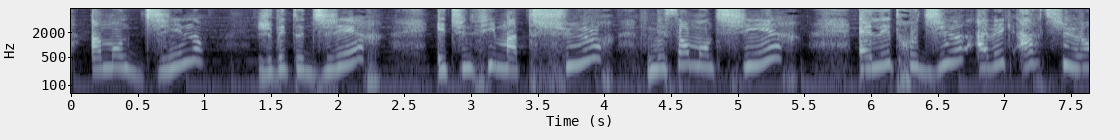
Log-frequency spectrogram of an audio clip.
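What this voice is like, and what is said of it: Attempted pied-noir French accent. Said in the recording (French): “ça me fait penser au pied noir, là, plutôt ... ça rendait un accent pied noir ... j'ai essayé, je suis pas très calé”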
